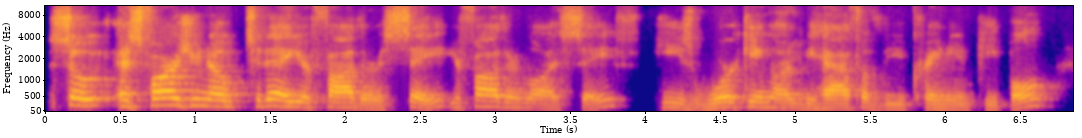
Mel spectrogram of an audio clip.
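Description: A man's voice: a little high, normal speed, warm tone. A man hosting an interview, affirming his guest and steering the talk with short prompts. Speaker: interview host. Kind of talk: interview conversation.

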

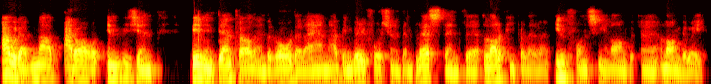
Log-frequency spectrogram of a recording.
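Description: A man in his sixties from Iran with an Iranian accent, speaking conversationally as an interview guest, with halting phrases and frequent pauses. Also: fairly low pitch, steady tone. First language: Persian. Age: 60s. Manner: halting, pausing often mid-phrase. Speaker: interview guest, company executive. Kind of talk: conversational life-story interview. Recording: slightly dull, lo-fi audio.

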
